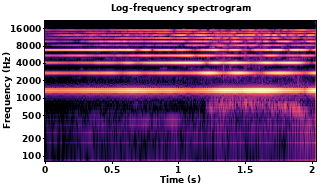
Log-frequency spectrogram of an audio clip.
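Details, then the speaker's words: Jensen V21 upper driver on a Leslie 21/22 test station with a 22H amp, volume turned up while changing frequency: a steady test tone, then a buzzy rattle joins; the speaker rattles, possibly the bass woofer coming in (uncertain). "you think we need to hear that is it is rattling"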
